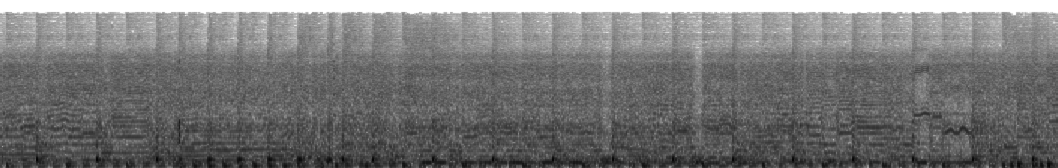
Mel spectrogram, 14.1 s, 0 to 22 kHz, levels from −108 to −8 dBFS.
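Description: At 2.37 to 2.40 s and again at 4.43 to 4.46 s the audio jumps forward with a brief glitch lasting about 30 ms, roughly one 26 ms MP3 frame. The likely cause is a broken MP3 bit reservoir: after frames were lost, the decoder borrowed data from the wrong bytes. On the waveform each event shows an abrupt discontinuity.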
